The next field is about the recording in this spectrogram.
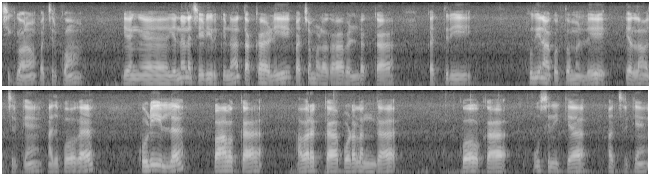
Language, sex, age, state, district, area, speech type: Tamil, female, 60+, Tamil Nadu, Cuddalore, urban, spontaneous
